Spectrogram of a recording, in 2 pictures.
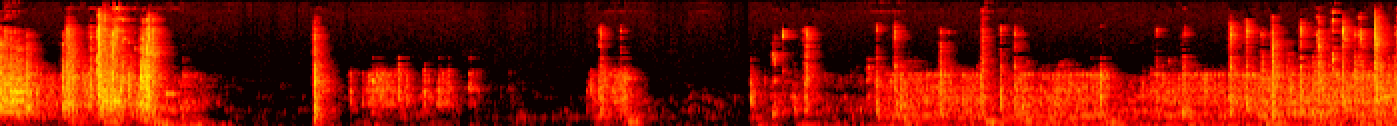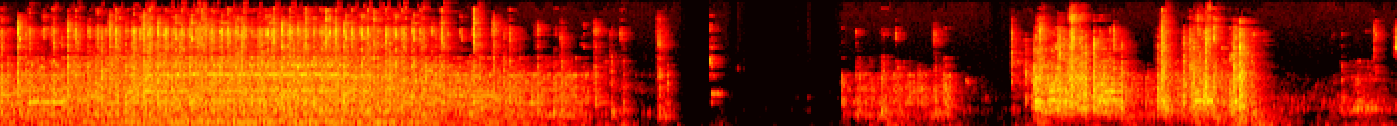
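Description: A sewing machine stitches a baby turtle applique, its motor whirring in short bursts early on, then running in one long steady stretch before stopping and starting again in brief runs near the end.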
